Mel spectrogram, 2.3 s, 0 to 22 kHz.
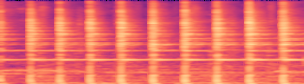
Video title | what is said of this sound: TERBAIK dari yang TERBAIK! Highend Made In JAPAN... Review Raket Yonex Nanoflare 800 Pro | hitting sound yang dihasilkan lebih panjang ing-nya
